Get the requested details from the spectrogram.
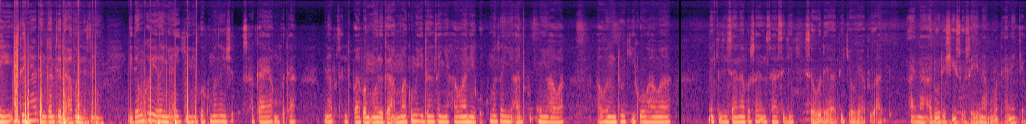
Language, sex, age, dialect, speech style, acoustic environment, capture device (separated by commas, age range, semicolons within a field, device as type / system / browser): Hausa, male, 18-24, Nigeria - Pidgin-influenced, focused; stressed; nervous, nature; silence, mobile / Linux / Chrome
